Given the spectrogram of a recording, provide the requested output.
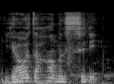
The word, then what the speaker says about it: Yawatahama: Yes, Yawatahamashi, Yawatahama City. I called it Hachimanhamashi. Because the kanji is exactly the same, but it's got a different pronunciation, and I didn't realize that.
